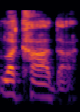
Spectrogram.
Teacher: in Sicilian that Double L is pronounced like a d a double D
